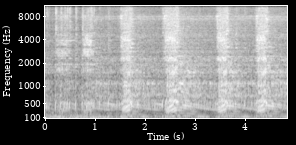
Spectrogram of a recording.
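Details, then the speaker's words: Kawasaki ZX150 two-stroke (orange) first start, power valve and cover just fitted, no exhaust, no coolant yet: crisp, light, free-revving bark with sharp throttle blips about once a second, no knock or rattle; healthy engine. "Tapi kalau kita dengar dia punya bunyi enjin ni kan, enjin dia ringan lah."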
